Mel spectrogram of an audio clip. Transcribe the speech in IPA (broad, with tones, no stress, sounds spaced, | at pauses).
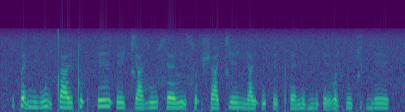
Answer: p ɛ̰˦˨ n i˨ w ĩ˦˨ t a˨ ɪ̯ t ʊ˦ ʔ h e˦ ɪ̯ ʔ e˨ t͡ɕ ä˨ z u˦ s ɛ˦ l ḭ˦˨ sʰ ʊ˦ ʔ ʃ ä˨ t͡ɕ e˦ ɪ̯ ɲ a˨ ɪ̯ ʔ ṵ˦˨ h ḛ˦˨ pʰ ɛ˨ n ṵ˦˨ b ĩ˦ ʔ ḛ˦˨ ɪ̯ l ɔ̰˦˨ t͡ɕ ũ˦ t͡ɕ ʊ˦ ʔ b e˦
